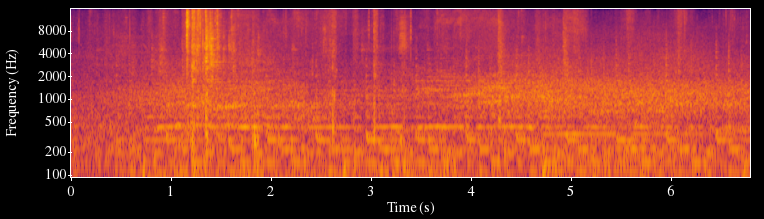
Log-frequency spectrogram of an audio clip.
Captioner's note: traffic droning; suspenseful music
